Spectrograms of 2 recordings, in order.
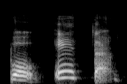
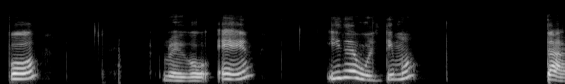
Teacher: la o y la e no están juntas · es como un diptongo, pero cuál va a ser la diferencia que ya no van a estar en una misma sílaba, sino que en una sílaba separada. Son dos vocales en sílabas separadas. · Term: iato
